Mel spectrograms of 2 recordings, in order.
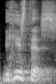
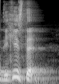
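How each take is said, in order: First: The word ends with an added s sound. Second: The word ends without any added s sound. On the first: The speaker calls it wrong. "se me escapa la ese final, dijiste, eso está mal" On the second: The speaker calls it right. "tengo que decir"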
